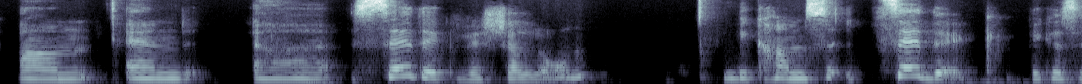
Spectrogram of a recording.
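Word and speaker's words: שלום: first Congregation of suram was called salom that's the Portuguese Hebrew pronunciation of what today in modern Israeli Hebrew we would say shalom so you can see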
